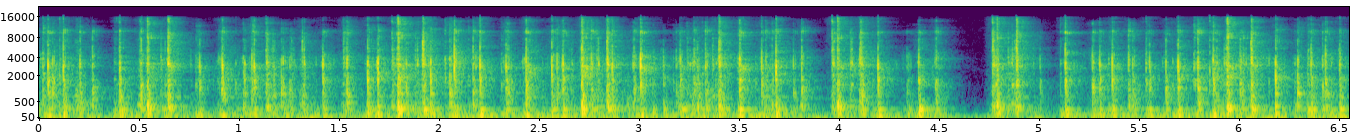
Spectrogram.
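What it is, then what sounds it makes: Plastic mechanical keyboard. Fingertips of both hands type steadily on a white 66-key plastic mechanical keyboard, about 30 cm, with plastic keycaps and a hollow case. Rapid, bright, clacky keystrokes overlap with a low hollow thump, pausing briefly near the end before resuming.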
